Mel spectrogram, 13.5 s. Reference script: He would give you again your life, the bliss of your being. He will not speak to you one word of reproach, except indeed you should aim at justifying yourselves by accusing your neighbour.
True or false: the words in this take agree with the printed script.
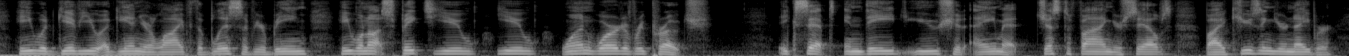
false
